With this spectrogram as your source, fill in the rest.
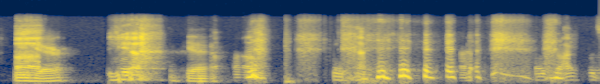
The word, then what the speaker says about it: Niger: Niger comes to mind, and that's a very awkward mispronunciation. Be careful, folks. Niger.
